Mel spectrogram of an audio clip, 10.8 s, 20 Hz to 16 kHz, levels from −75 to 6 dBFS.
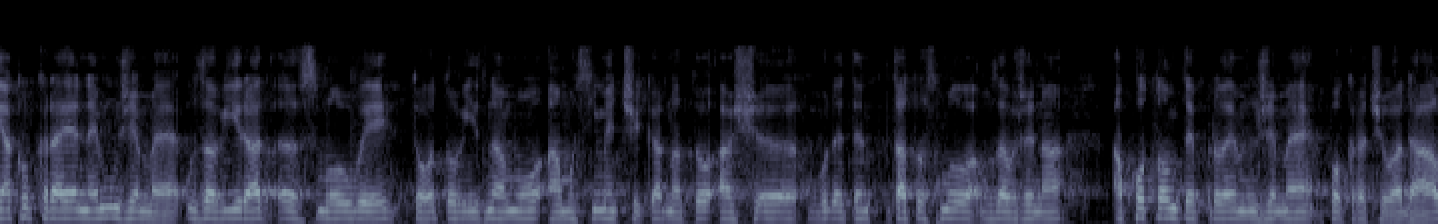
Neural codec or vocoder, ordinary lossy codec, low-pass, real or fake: codec, 16 kHz, 4.8 kbps, FACodec; MP3, 48 kbps; 7.2 kHz; fake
